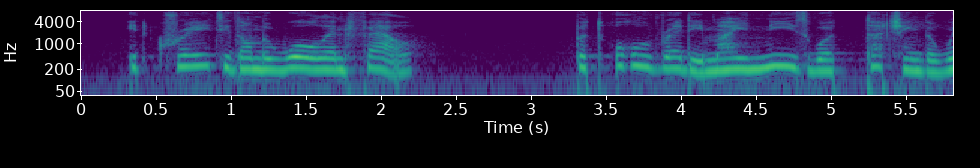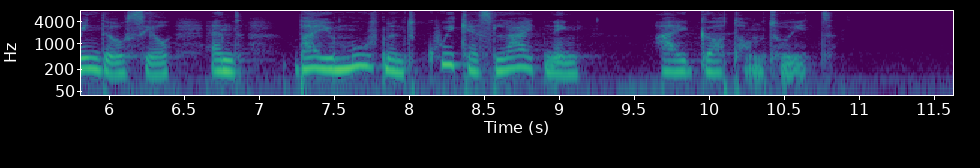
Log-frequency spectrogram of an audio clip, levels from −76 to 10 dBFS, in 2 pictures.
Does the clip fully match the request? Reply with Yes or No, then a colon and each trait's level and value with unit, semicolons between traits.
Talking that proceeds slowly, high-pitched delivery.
No: average, 145 wpm; high, 200 Hz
